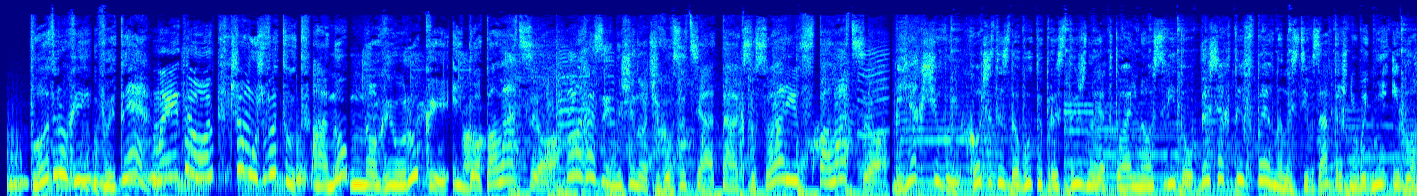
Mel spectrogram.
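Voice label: Ukrainian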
